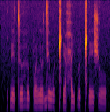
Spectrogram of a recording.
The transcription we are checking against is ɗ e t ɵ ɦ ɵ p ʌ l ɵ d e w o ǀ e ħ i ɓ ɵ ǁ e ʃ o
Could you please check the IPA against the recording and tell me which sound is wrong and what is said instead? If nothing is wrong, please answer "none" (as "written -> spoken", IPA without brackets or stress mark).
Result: ǀ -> ǁ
